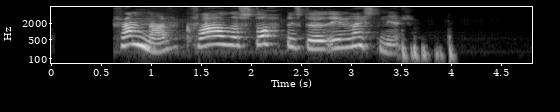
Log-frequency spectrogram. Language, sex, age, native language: Icelandic, male, 12, Icelandic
